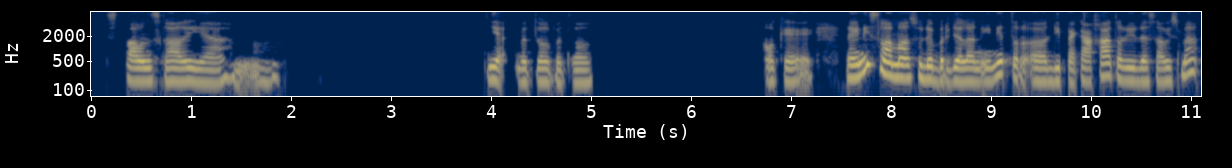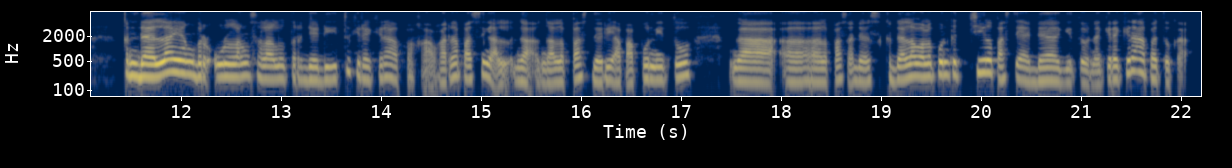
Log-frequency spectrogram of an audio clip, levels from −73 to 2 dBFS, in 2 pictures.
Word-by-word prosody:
Setahun 170 -2 0
sekali 170 -1 0
ya. 155 +3 -4
Hmm. 200 -1 -8 2.0
Iya, 185 -2 +2
betul 165 0 -3
betul. 155 0 -6 1.8
Oke. 170 0 -3 0.3
Nah, 200 - +4
ini 230 - +6
selama 235 - +5
sudah 200 -2 +1
berjalan 170 -1 +1
ini 235 +9 +2
ter 195 - -2
eee, 170 -1 -1
di 175 - -1
PKK 170 +7 +2
atau - - +2
di 175 - +1
Dasawisma, 170 +10 -2 0.3
kendala 230 +3 +8
yang 260 -2 +7
berulang 220 -1 +2
selalu 195 -4 -2
terjadi 185 -2 -3
itu 240 - -10
kira-kira 200 -3 -4
apa, - - -12
Kak? - - -7
Karena 190 +7 -1
pasti 220 +2 -1
nggak 205 - 0
nggak 175 -1 -2
nggak 155 0 -1
lepas 195 +5 -2
dari 180 +1 -1
apa 160 - -2
pun 195 -1 0
itu, 210 +5 -1 0.4
nggak, 165 -2 +2 0.2
eee, 170 +1 -2 0.2
lepas 185 +2 -4
ada 175 -1 -3
se - - -11
kendala 195 +3 0
walaupun 220 +3 +3
kecil 270 +3 +1
pasti 190 -2 -3
ada 175 +1 -2
gitu, 160 -1 -4
nah 145 0 -6
kira-kira 265 +10 +1
apa 195 -6 -2
tuh, 165 - -6
Kak? - - -8
185 Hz, 150 wpm, -22 LUFS, 170-215 Hz, 2.0 s, kendala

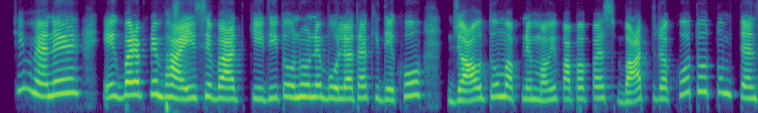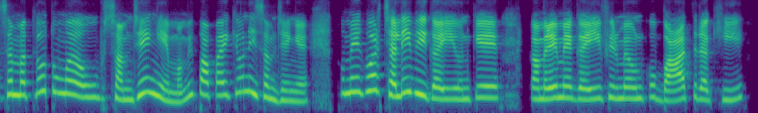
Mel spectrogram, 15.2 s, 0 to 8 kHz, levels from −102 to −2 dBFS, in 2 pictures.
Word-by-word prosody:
जी, 475 - -8
मैंने 340 -1 +5 0.5
एक 315 -2 0
बार 350 0 +8
अपने 360 +1 +2
भाई 285 -4 +6
से 315 +3 -1
बात 265 -1 +5
की 270 -2 -2
थी, 280 +2 -2
तो 310 +2 -4
उन्होंने 310 0 +1
बोला 270 -1 +1
था 285 0 0
कि, 290 -1 -12
"देखो, 265 +8 -2 0.3
जाओ 235 +4 +4
तुम, 315 0 -1
अपने 275 -2 -2
मम्मी-पापा 260 +2 -2
पास 280 0 -3
बात 210 - +3
रखो, 270 +9 -3
तो 435 0 -4
तुम 405 -2 -4
टेंशन 295 +5 0
मत 350 0 -3
लो 440 +2 -3
तुम 400 -2 -3
अ 360 - 0
उ 300 -1 -4
समझेंगे, 285 - -1
मम्मी-पापा 345 - -4
हैं, 345 0 -1
क्यों 410 +5 -9
नहीं 420 -4 -2
समझेंगे।" 235 -9 -5 0.3
तो 390 - -6
मैं 415 +2 +1
एक 415 - -5
बार 465 +1 +1
चली 360 +3 +4
भी 380 -3 +4
गई, 260 -1 +1
उनके 285 +3 0 0.3
कमरे 265 +1 +4
में 290 -1 +2
गई, 260 +1 +1
फिर 285 +1 -5
मैं 275 0 -3
उनको 275 +3 -7
बात 250 +7 +1
रखी। 245 +1 -5
285 Hz, 210 wpm, -21 LUFS, 265-350 Hz, 0.5 s, बार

